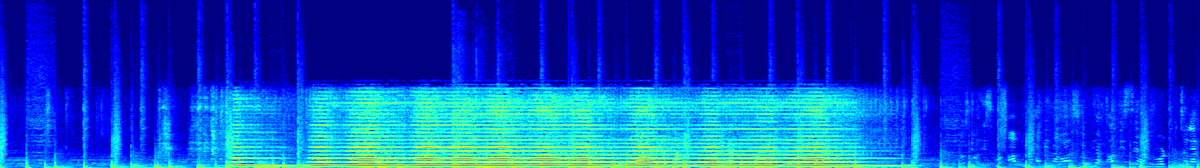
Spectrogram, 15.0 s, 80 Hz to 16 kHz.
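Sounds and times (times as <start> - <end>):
motorcycle engine rumble: 0.7 - 14.2
exhaust whistle tone: 2.7 - 11.4.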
